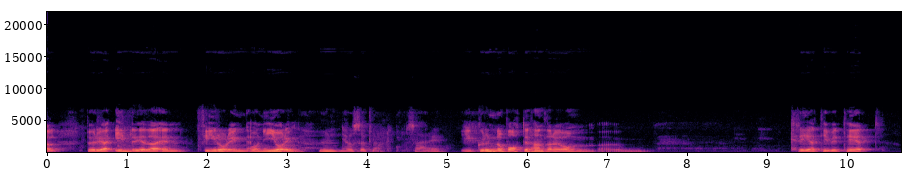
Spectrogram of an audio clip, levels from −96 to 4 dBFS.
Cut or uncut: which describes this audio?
cut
